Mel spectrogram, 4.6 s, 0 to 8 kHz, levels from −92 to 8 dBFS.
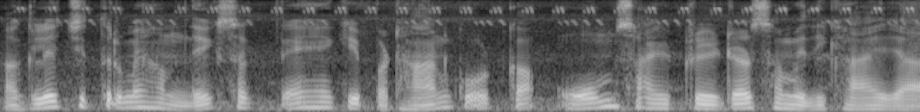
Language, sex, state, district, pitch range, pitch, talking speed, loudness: Hindi, male, Punjab, Pathankot, 95-135 Hz, 120 Hz, 210 wpm, -17 LUFS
